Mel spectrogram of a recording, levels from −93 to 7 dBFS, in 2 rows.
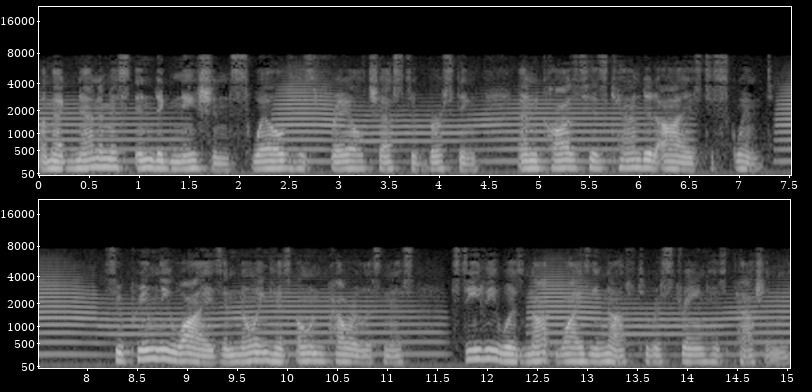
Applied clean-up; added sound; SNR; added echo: none; Trumpet; 8 dB; none.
